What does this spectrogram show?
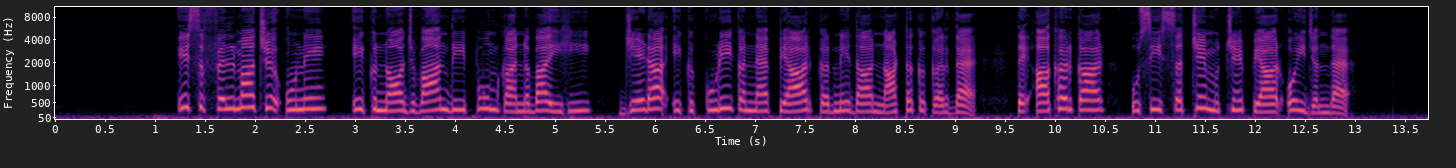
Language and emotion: Dogri, neutral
